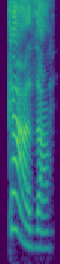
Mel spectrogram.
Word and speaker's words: casa: you have that Casa where do you hear the accent try to repeat it with me Casa which one of the two syllables is stronger and you feel that it's pronounced a little bit more stressed did you say gasp the first syllable you are correct now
